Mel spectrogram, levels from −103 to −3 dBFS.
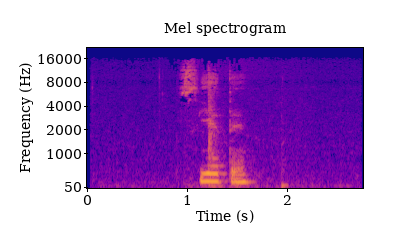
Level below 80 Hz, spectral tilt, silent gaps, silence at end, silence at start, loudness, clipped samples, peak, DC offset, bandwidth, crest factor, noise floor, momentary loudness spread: -66 dBFS; -5 dB/octave; none; 0.75 s; 0.95 s; -33 LUFS; under 0.1%; -16 dBFS; under 0.1%; 16.5 kHz; 20 dB; -66 dBFS; 24 LU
